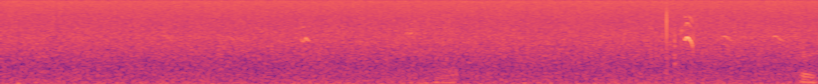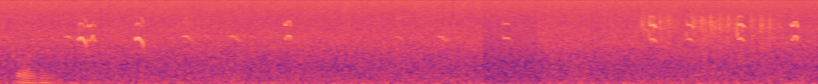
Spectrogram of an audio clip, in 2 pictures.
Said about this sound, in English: Oh, yeah, some crossbills sitting right here in the trees.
